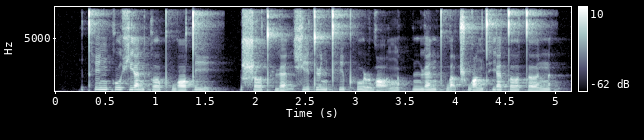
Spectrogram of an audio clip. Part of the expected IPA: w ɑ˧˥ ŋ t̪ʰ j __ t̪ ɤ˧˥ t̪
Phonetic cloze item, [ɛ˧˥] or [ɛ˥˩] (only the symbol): ɛ˥˩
